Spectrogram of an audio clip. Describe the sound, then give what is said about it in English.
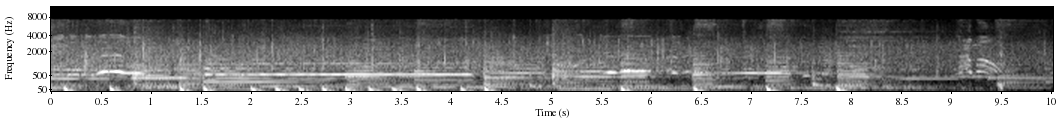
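An audience claps hands steadily for the blood of Jesus, a dense, continuous patter of many hands, with sustained tones of music and voices running underneath. “Can, can you clap your hands for the blood of Jesus?”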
